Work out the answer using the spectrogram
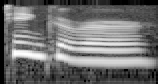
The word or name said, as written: tinkerer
